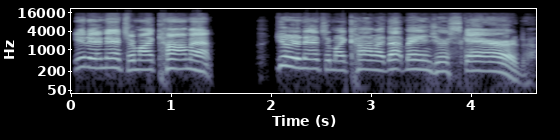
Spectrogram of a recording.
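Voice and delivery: high, whiny mock of an angry commenter; mocking troll voice. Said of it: "I've heard that for five years".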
